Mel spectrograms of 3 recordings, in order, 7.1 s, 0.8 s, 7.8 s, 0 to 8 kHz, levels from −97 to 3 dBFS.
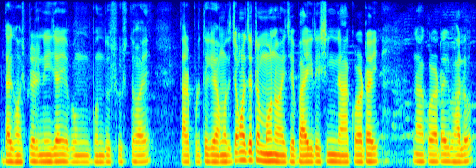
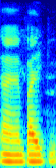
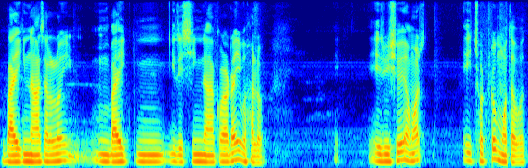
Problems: background sounds at intervals, background conversations at intervals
